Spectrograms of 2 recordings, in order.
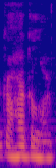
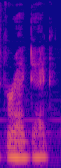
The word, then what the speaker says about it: Garagdag: I mean, I call her Gahargalor, but like the technical pronunciation that it says when you hover over her is Garagdag.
